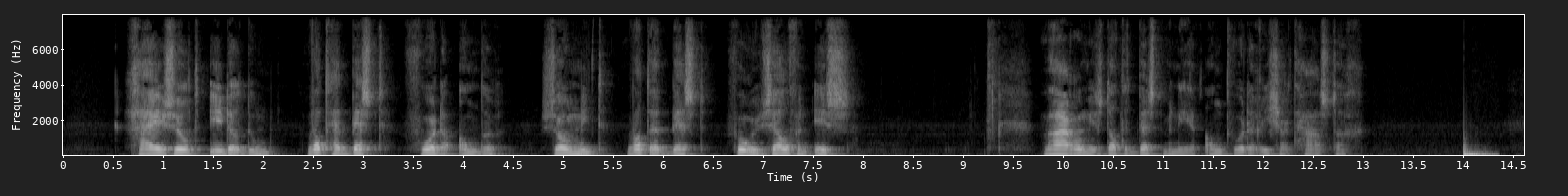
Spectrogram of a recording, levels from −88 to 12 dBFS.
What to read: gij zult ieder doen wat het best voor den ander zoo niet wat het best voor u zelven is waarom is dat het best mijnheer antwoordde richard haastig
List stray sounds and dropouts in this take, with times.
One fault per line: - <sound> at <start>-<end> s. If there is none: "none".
- thud at 14.0-14.4 s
